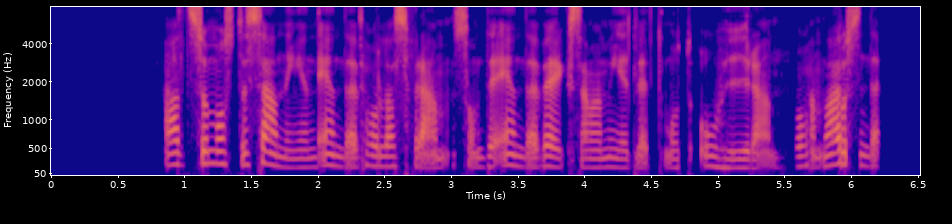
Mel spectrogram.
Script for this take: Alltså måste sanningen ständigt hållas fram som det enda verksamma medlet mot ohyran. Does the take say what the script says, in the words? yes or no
no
